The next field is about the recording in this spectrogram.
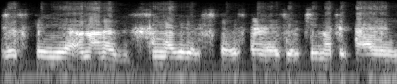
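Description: A man with an American accent speaks at a fairly low pitch. His delivery is monotone and flat at a moderate pace. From Chicago area, US Midwest. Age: 20s. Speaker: visual artist. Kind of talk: interview, casual chat. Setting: voice call, audio only. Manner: halting, many fillers.

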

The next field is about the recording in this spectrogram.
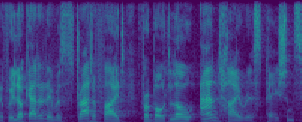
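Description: A man with a bright, sharp tone, ordinary pitch variation and a moderate pace. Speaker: conference presenter. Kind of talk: lecture. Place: hall.

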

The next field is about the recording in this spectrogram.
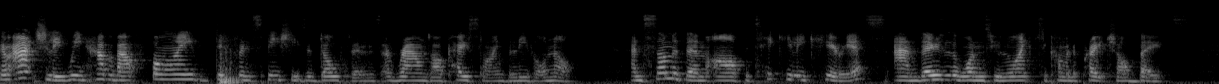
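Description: At a moderate pace, a woman speaks with a bright, sharp tone and lively intonation. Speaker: presenter. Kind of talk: webinar presentation. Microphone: video call.

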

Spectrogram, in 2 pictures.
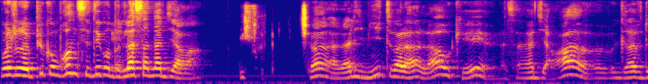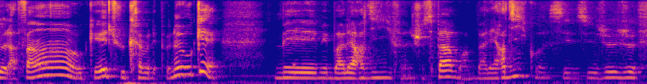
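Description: A man's high-pitched voice with a dark, mellow tone, lively intonation, big swings in loudness, a moderate pace and long, frequent pauses, with audible room echo. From Marseille. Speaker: football podcast host and streamer. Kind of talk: casual live-stream football chat. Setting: live stream.

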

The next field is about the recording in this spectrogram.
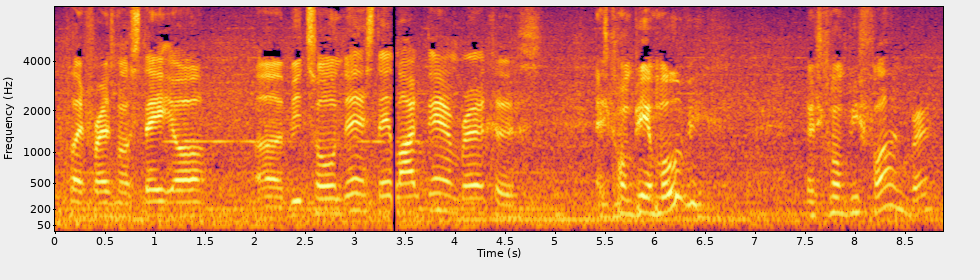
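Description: Noticeable background noise sits behind a man's voice. He speaks fairly slowly with ordinary pitch variation. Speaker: college football player vlogger. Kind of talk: casual vlog chat. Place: station. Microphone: phone near.

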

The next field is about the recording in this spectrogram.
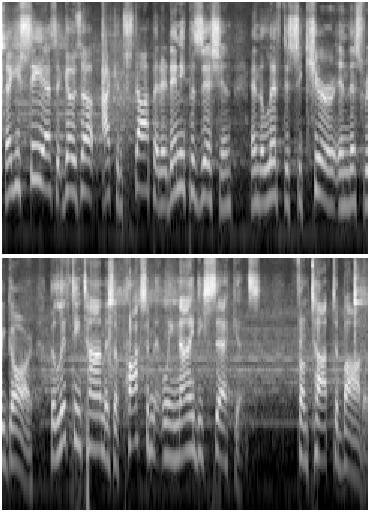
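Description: A man at a high pitch with ordinary pitch variation and a fairly quick pace, over light background noise. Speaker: company product demonstrator. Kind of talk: product demonstration. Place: garage.

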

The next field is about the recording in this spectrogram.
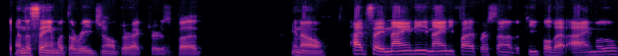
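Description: A man speaks in an ordinary speaking voice with an American accent, using ordinary pitch variation at a moderate pace, recorded dry with no echo and a quiet background. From Ohio, Cleveland area. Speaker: cornhole league director. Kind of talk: casual chat. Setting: remote call. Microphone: video call.

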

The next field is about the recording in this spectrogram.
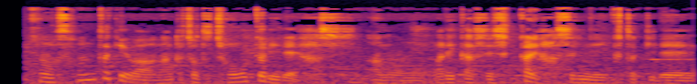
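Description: Noticeable background noise behind a man's very fast talking. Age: 20s. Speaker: road cyclist. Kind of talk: interview answer. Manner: casual. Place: home room.

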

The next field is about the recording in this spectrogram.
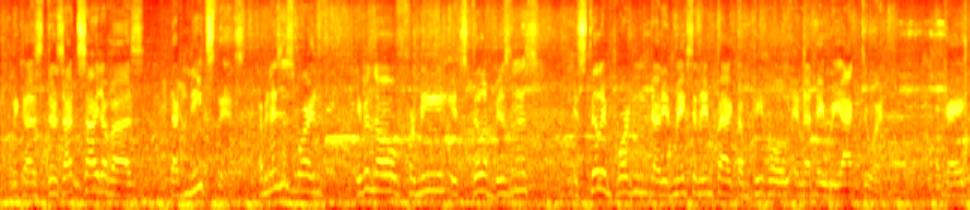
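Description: Music plays in the background as a man speaks at a moderate pace. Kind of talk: interview answer. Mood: reflective, philosophical. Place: hall. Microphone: phone near.

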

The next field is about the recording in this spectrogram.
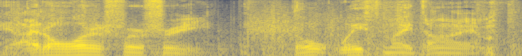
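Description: A man puts on a character voice with a Russian accent, speaking in a fairly low voice. His pace is moderate, and there is clear background noise. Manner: curt.

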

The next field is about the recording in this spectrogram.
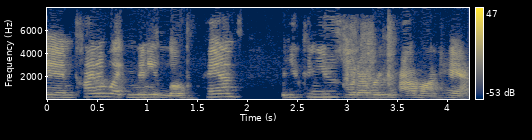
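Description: At a moderate pace, a woman's bright, sharp voice shows ordinary pitch variation over light background noise. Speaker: cooking instructor. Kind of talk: tutorial. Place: kitchen. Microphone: camera far.

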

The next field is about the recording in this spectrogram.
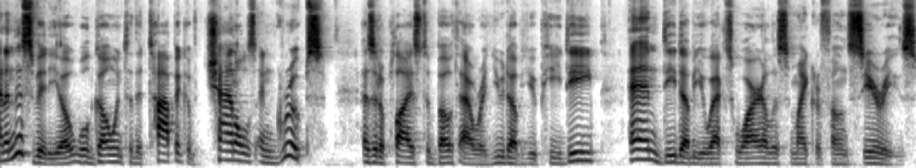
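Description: Against a quiet background, a man talks at a fairly slow pace with lively intonation. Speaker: presenter. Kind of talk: tutorial. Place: studio. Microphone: lapel.

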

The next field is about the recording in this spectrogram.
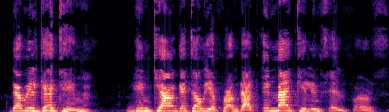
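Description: A woman with a Jamaican accent speaks in a fairly high pitch with lively intonation, a bright, sharp tone and some vocal fry against a quiet background. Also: fairly slow pace. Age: old. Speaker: grandmother. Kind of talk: reaction to video. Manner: angry, agitated. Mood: outraged, indignant. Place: home room.

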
